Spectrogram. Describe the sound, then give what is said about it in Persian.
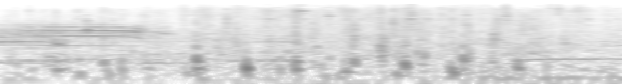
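Horse hooves clip-clopping in a steady, even rhythm, many soft knocking steps in a row at moderate loudness. “برد سوار اسبت شو.”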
